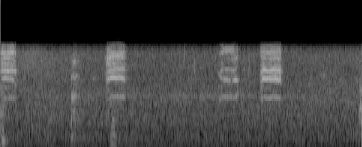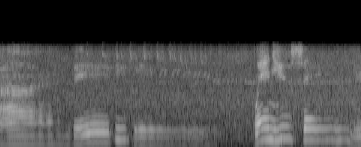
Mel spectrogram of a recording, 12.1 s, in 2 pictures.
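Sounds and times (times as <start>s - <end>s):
young bird short calls: 0.0s - 0.3s, 1.2s - 2.2s, 3.6s - 4.8s.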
